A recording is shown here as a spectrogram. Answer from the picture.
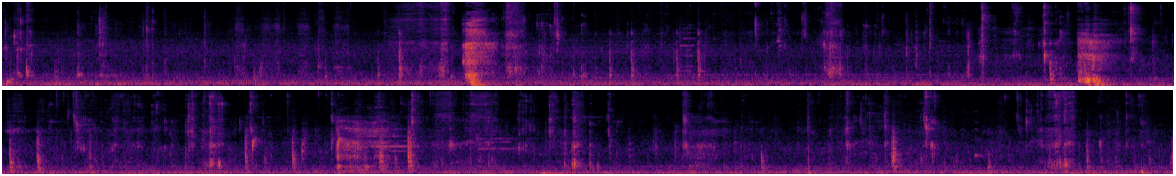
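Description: Close-miked chewing and mouth sounds of a person eating rice and curry by hand, with many small clicks and smacks. Two louder sudden sounds come about six and fourteen seconds in.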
